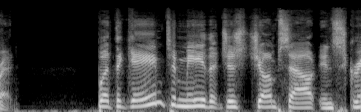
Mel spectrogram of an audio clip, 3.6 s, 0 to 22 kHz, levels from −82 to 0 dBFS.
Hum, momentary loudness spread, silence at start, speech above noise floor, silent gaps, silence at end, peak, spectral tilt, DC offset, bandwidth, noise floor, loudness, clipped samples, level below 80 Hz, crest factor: none; 5 LU; 0 s; 28 dB; none; 0 s; -4 dBFS; -4 dB/octave; under 0.1%; 16 kHz; -44 dBFS; -17 LUFS; under 0.1%; -36 dBFS; 14 dB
